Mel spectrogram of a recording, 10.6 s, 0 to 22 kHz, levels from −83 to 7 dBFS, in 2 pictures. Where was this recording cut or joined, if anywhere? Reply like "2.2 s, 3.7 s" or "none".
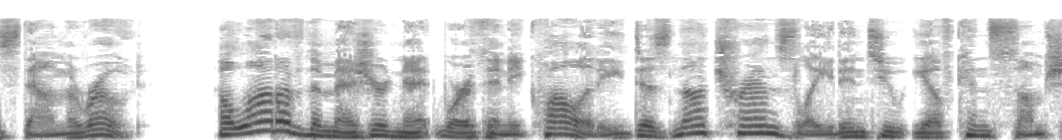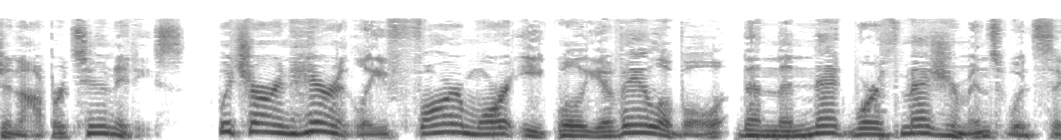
1.0 s, 4.6 s, 6.3 s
